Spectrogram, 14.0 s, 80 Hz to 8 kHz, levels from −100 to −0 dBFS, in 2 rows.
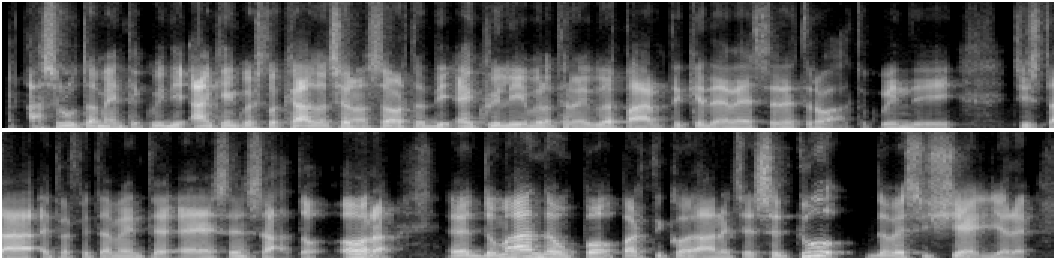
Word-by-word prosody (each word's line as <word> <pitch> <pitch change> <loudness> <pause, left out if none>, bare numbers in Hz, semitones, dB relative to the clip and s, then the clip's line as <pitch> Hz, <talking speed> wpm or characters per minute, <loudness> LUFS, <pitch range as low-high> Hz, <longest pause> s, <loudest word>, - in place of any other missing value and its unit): Assolutamente. 120 -7 -2
Quindi, 125 -2 -2
anche 130 +2 +6
in 135 - 0
questo 140 +4 -3
caso 135 0 +5
c'è 125 -3 +1
una 105 0 -1
sorta 120 +1 -1
di 115 +3 -2
equilibrio 120 -1 0
tra 110 0 -7
le 105 -1 -3
due 120 +4 -1
parti 105 +2 0
che 130 +3 -3
deve 100 -5 0
essere 90 0 -4
trovato, - - -9
quindi 85 -2 -6 0.4
ci - - -6
sta, 90 0 +3
è - - -6
perfettamente, 105 -1 -4
ehm, 100 -2 +2
sensato. 115 +4 -4
Ora, - - +5 0.3
ehm, 135 +1 +2
domanda 185 +7 +5
un 165 -1 -3
pò 155 -2 +1
particolare: 115 -8 -1
cioè, 115 +4 -5
se 130 +1 -2
tu 250 - +3 0.2
dovessi 140 -1 -3
scegliere, 100 -6 0
115 Hz, 160 wpm, -24 LUFS, 105-135 Hz, 0.4 s, anche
